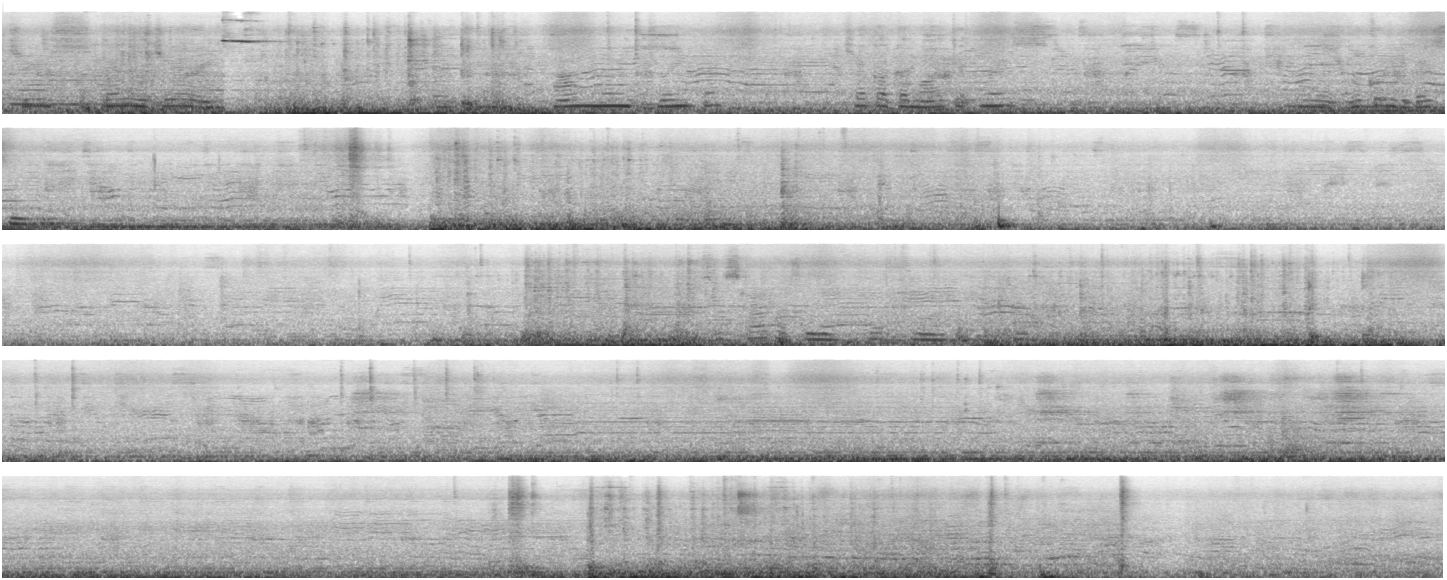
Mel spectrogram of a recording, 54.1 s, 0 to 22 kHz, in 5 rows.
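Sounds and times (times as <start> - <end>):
background music: 0.0 - 51.8
elevator low rumble: 0.0 - 54.0.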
